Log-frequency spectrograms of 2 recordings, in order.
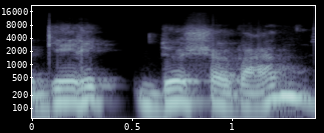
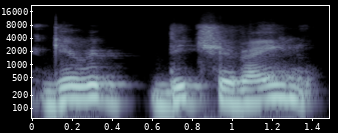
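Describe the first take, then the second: First: The name is pronounced the French way. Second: The name is pronounced the English way.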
